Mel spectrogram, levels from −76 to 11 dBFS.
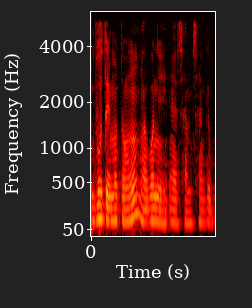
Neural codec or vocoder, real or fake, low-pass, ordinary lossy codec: none; real; 5.4 kHz; none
